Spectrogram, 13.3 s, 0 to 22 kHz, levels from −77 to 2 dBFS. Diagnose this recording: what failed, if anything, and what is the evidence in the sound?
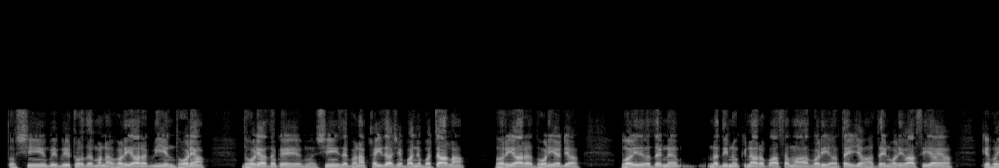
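Throughout, the speech sounds rough and grainy, with noise filling the gaps between harmonics and nothing above 7.7 kHz. This points to the codec stage, likely low-delay AAC compression (AAC-ELD): its short frames resolve pitch poorly, and the damage fits a bitrate of about 24 kbps.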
